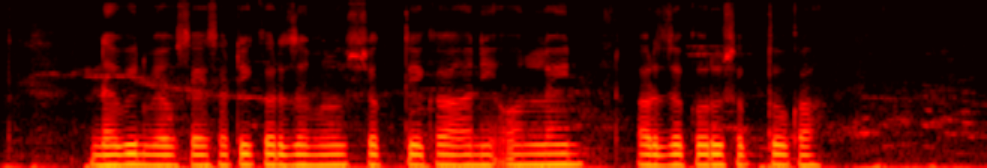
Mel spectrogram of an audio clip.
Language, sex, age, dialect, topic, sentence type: Marathi, male, 18-24, Standard Marathi, banking, question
